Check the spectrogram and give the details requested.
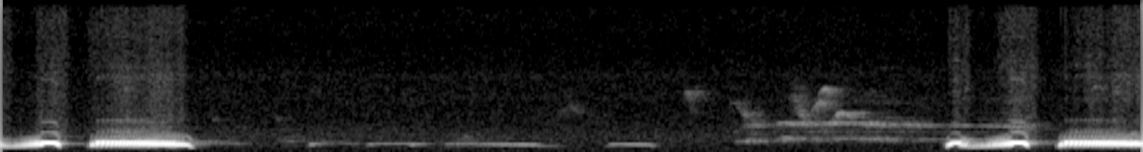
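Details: Decoy spotted dove giving the urging 'gù thúc' coo used to provoke wild birds: a short note then a long, throaty coo, a quiet pause with soft faint notes, then the same two-part coo returns.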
